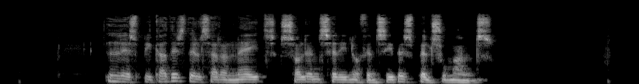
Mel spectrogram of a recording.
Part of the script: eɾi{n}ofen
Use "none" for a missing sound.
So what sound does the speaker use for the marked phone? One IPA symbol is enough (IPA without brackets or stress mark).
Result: n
